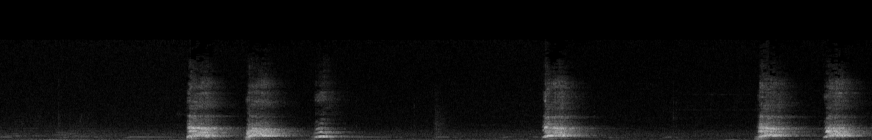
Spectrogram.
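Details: Jack Russell Terrier in a garden trying to get a bone off another dog; quick bursts of two or three sharp barks separated by short pauses, with faint whines in between.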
